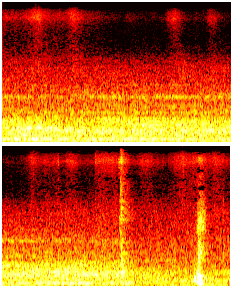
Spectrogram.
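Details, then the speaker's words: Widely sold motorized roller blind motor running up or down: fairly loud steady low hum, then a sharp click when it stops. "cukup keras ya Bunyi dengannya"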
